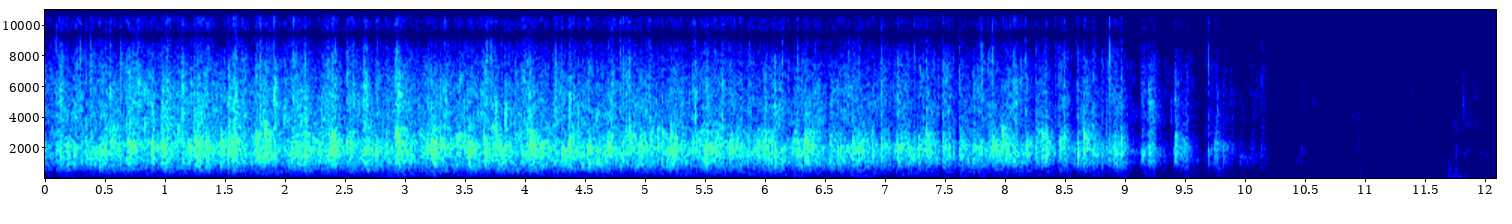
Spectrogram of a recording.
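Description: Loud, dense applause from a large audience welcoming a guest speaker for an evening talk on Ho'oponopono, sustained for several seconds before thinning into scattered claps and fading out near the end.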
